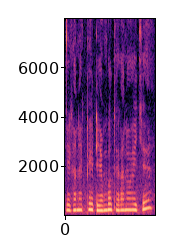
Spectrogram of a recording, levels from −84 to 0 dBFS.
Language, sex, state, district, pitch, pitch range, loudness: Bengali, male, Tripura, West Tripura, 225 Hz, 220-240 Hz, -14 LUFS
